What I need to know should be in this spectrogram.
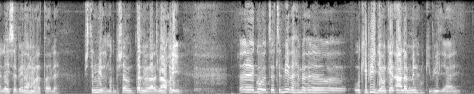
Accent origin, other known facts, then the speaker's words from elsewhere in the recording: Tunisia; وهذه زادة مشهورة يسر عندنا في تونس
